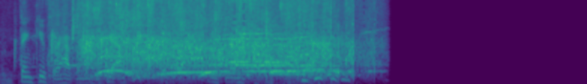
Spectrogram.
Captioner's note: applause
